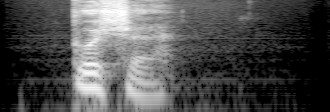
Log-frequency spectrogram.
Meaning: alternative form of Gosche
- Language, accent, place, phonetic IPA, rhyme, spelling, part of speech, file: German, Germany, Berlin, [ˈɡʊʃə], -ʊʃə, Gusche, noun, De-Gusche.ogg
